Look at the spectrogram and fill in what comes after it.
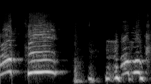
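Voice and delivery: very high-pitched, slow, careful, drawn-out voice. Retelling answering a question in a restaurant: high-pitched voice. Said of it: "I started speaking like you know high pitched".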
